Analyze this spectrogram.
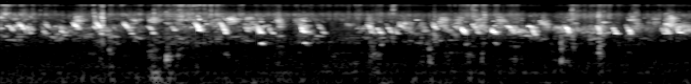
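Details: Baby chickens eating and playing produce rapid, high, downslurred peeps in a continuous overlapping chorus, several birds calling at once, over soft scratching and pecking noises.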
